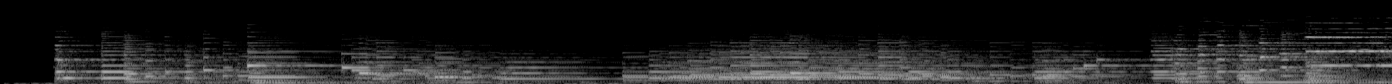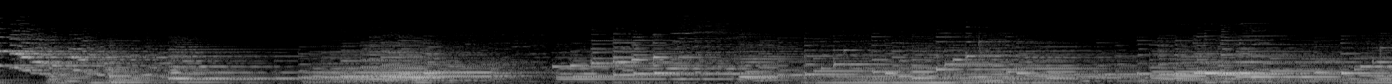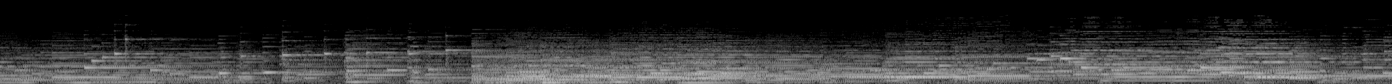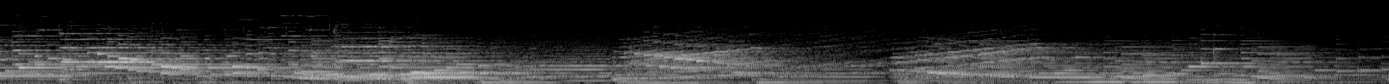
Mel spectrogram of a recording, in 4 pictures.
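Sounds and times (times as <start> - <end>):
piano: 0.0 - 55.6.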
